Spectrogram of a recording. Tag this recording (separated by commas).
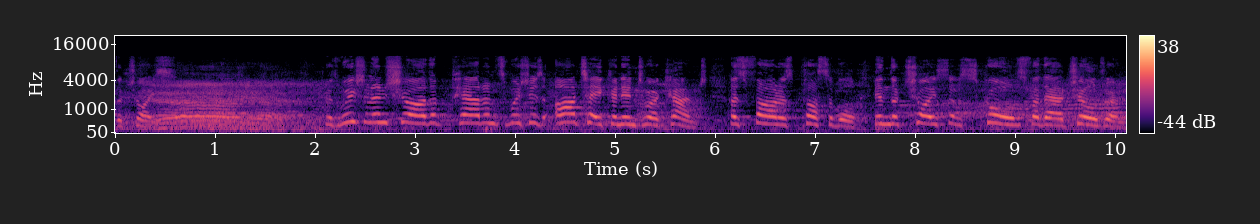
Narration, Speech, woman speaking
